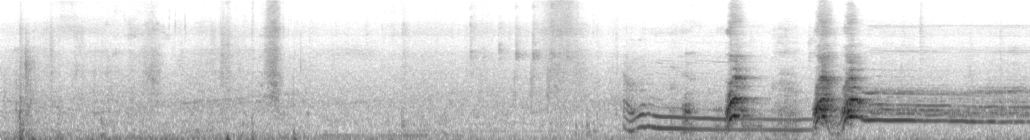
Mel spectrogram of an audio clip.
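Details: Jack Russell Terrier howling in response to an ambulance siren: after quiet background, a series of sustained wavering howls begins, sliding slightly downward with rich harmonics, broken by a couple of short sharp yelps before a final steady held tone.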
